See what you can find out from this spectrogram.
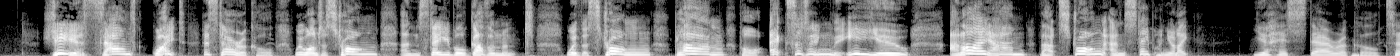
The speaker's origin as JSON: {"language": "English", "country": "United Kingdom", "said": "that a British girl would want to impersonate Angela Merkel, and the makeup's extraordinary."}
